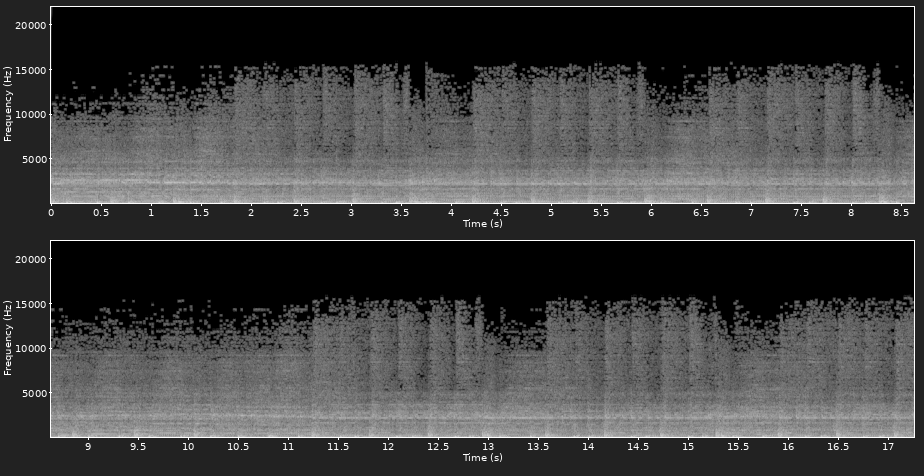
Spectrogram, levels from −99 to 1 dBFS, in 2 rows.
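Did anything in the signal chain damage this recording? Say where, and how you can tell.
Yes. The codec stage, or storage of the encoded file, dropped compressed frames at 8.45 s and 12.61 s. At each point the audio jumps ahead. The jumps are multiples of a 10 ms frame: roughly 50 ms is lost at 8.45 s and about 20 ms at 12.61 s. The frames were missing or rejected by the decoder as damaged.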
